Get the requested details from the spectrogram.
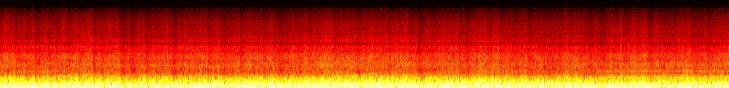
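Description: Wind buffets past the rider.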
